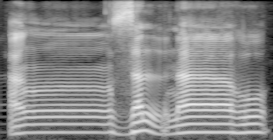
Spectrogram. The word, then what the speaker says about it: أنزلناه: আমাদেরকে বলতে হবে ইন্না আনজালনাহু। আনজালনাহু যদি বলি এখানে জিম অক্ষরটা জা অক্ষরটা জিম হয়ে রূপান্তরিত হবে। এই জায়গায় আমরা জা অক্ষরটাকে জিম যেন না হয় এই জন্য বলবো জাল জাল। আনজালনাহু আনজালনাহু ইন্না আনজালনাহু ফি ফি লাইলাতিল কদর।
